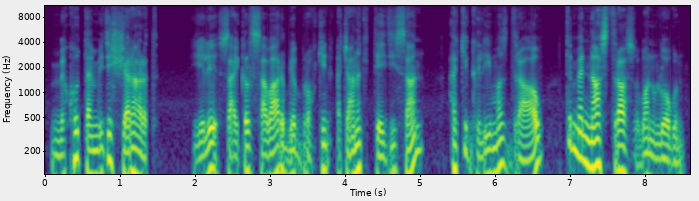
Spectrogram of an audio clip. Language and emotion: Kashmiri, angry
